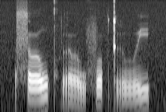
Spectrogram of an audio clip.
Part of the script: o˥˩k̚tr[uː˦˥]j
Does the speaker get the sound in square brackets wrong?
no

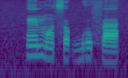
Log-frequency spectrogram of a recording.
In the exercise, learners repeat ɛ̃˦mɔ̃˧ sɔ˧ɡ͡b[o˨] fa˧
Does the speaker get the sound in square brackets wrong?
yes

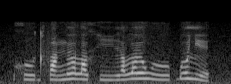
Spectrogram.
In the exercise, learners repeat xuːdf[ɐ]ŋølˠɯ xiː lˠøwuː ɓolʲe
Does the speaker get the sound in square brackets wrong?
yes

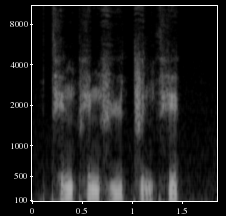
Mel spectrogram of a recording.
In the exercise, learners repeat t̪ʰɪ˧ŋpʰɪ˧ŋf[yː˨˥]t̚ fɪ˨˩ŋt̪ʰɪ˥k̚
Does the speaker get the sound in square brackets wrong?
no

